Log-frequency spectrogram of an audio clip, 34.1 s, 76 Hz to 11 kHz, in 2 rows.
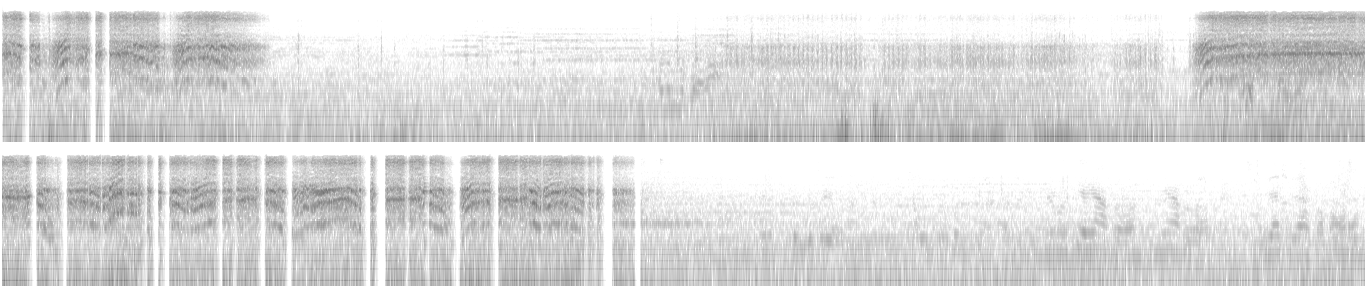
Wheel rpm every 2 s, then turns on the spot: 170, 100, 10, 0, 10, 20, 20, 80, 190, 180, 140, 160, 120, 0, 0, 0, 0.
10-14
